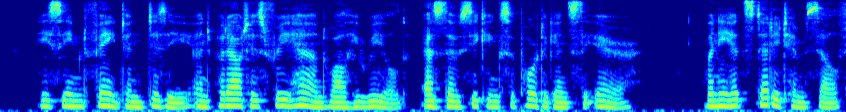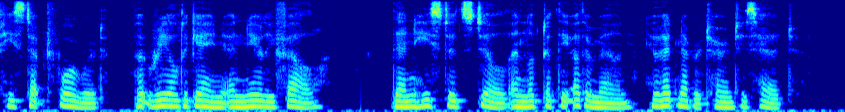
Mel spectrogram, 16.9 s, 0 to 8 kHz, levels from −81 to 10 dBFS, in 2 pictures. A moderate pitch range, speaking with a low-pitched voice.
No: average, 3.0 semitones; medium, 150 Hz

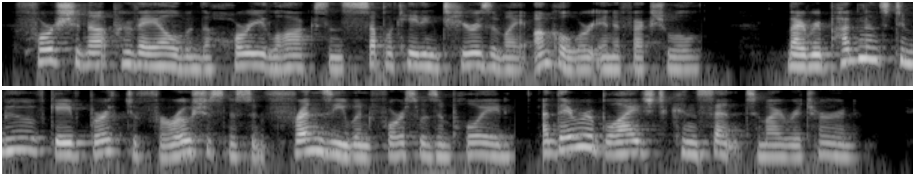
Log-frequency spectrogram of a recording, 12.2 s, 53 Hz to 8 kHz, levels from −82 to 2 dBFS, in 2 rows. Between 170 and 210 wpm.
Yes: average, 195 wpm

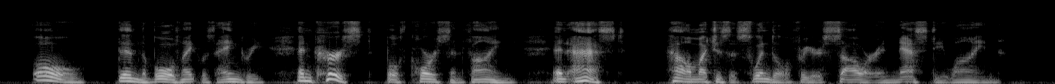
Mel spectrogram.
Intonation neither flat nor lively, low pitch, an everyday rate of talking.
Yes: average, 4.3 semitones; low, 100 Hz; average, 150 wpm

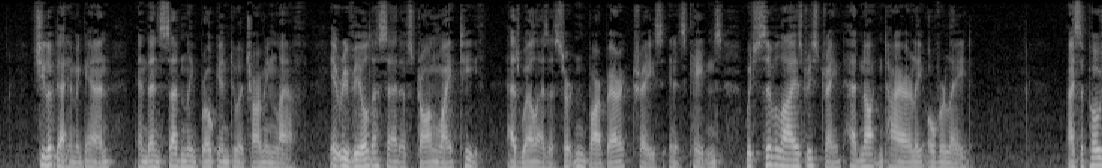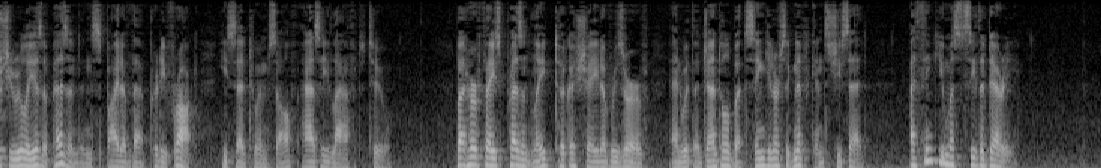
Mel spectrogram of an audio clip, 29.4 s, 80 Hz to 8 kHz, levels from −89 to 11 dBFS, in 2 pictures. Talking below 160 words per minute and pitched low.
No: average, 170 wpm; low, 100 Hz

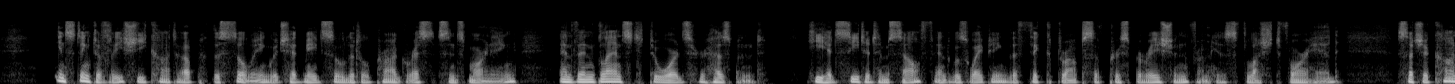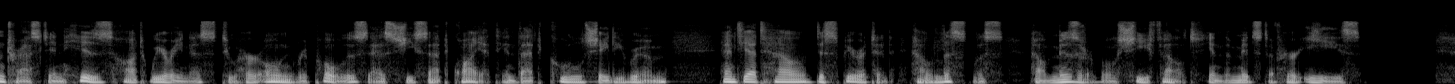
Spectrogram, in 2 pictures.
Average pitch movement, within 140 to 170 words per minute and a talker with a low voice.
Yes: average, 4.0 semitones; average, 150 wpm; low, 100 Hz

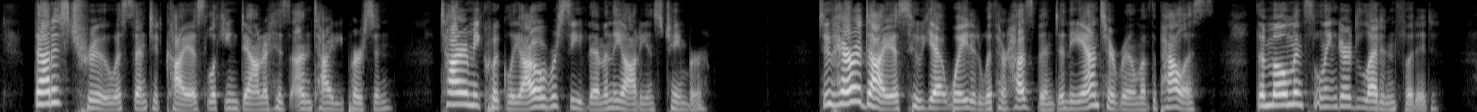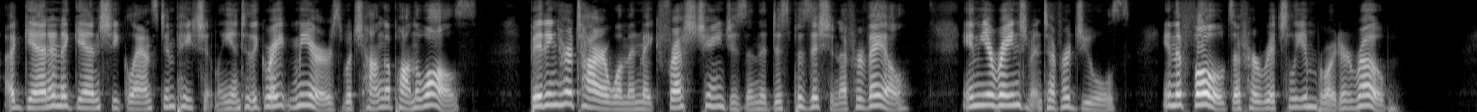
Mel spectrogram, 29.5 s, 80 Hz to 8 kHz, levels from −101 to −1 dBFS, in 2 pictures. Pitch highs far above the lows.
Yes: wide, 5.7 semitones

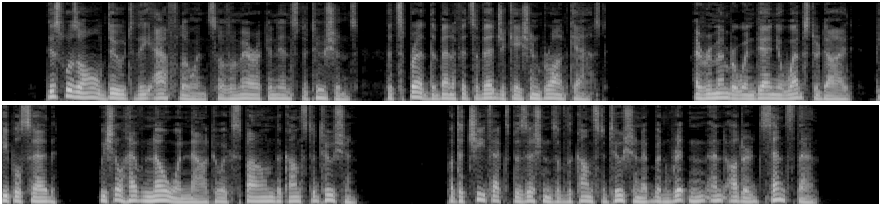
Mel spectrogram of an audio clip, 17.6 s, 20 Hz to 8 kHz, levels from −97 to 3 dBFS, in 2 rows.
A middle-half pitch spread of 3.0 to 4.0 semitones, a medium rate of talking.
Yes: average, 3.6 semitones; average, 170 wpm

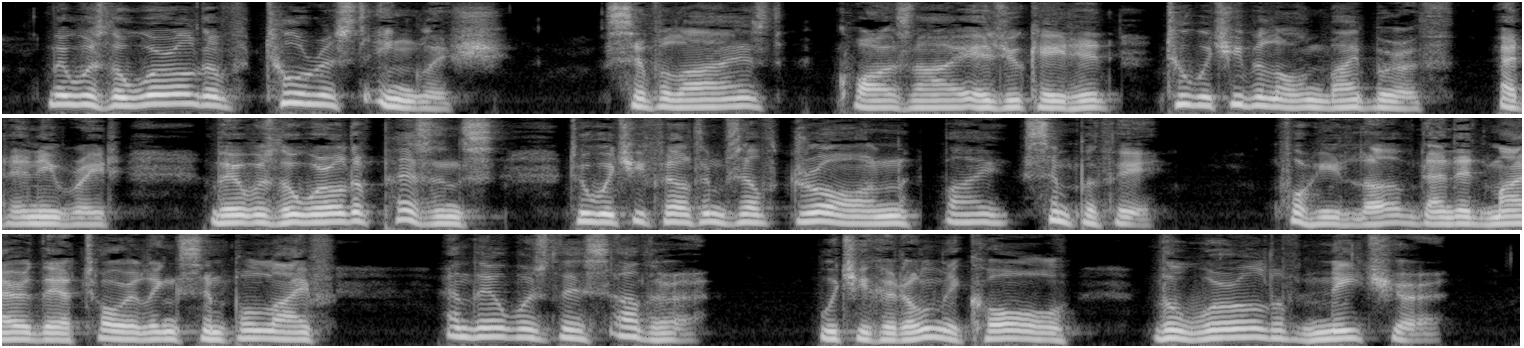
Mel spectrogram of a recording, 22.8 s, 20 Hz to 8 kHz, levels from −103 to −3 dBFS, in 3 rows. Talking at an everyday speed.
Yes: average, 145 wpm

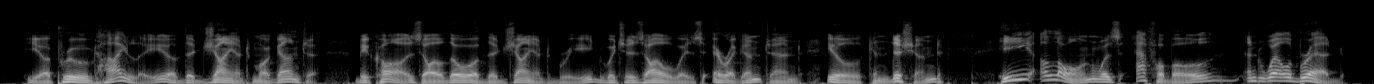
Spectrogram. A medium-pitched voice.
No: very low, 85 Hz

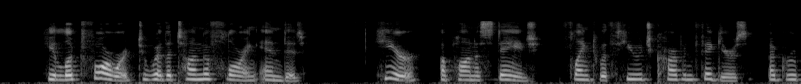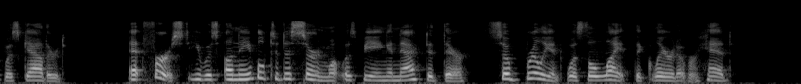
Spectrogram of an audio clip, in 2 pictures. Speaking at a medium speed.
Yes: average, 160 wpm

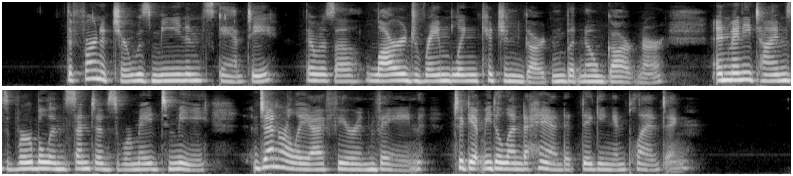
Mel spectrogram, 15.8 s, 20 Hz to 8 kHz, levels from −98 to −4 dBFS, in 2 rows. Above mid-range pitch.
Yes: high, 210 Hz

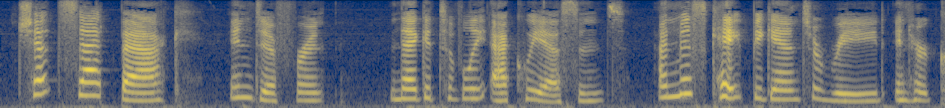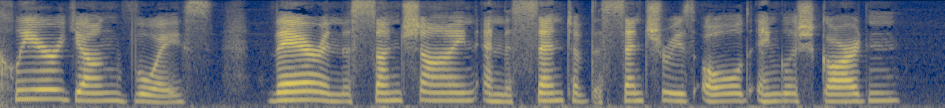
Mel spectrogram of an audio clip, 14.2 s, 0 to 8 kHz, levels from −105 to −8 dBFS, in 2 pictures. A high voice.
Yes: high, 220 Hz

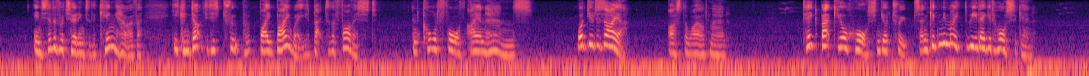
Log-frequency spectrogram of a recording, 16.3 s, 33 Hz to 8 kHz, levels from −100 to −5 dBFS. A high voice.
Yes: high, 210 Hz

